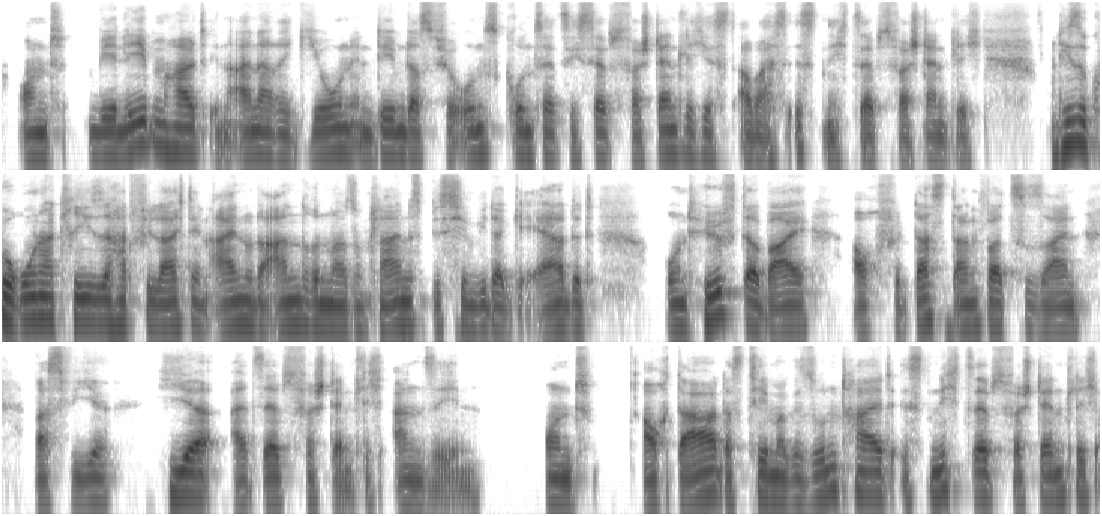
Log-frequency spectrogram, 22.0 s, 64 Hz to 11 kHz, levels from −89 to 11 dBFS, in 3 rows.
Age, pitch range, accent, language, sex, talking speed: 30-49, 100-115 Hz, German, German, male, 160 wpm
